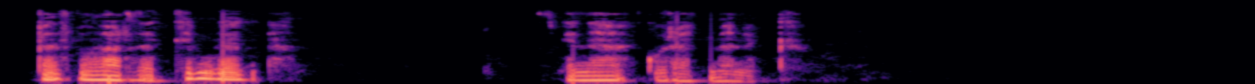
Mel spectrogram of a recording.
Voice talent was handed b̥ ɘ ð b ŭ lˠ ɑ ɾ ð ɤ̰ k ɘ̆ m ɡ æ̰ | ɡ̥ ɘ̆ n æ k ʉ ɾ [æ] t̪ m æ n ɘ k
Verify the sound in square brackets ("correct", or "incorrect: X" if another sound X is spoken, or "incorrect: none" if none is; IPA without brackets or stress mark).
correct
